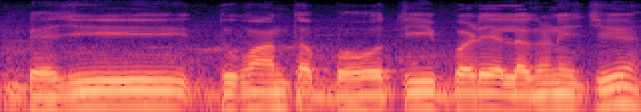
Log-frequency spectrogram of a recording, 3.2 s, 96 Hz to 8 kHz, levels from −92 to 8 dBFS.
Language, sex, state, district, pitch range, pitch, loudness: Garhwali, male, Uttarakhand, Tehri Garhwal, 95-110 Hz, 105 Hz, -12 LUFS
